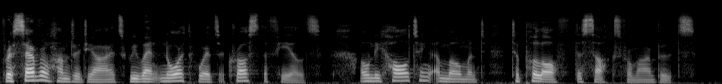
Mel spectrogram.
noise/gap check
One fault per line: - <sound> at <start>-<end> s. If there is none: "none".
none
